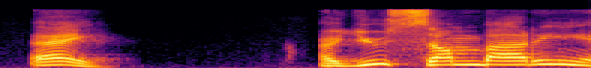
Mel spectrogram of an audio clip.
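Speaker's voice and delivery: a hint of Dave Chappelle, rising; Dave Chappelle's way. Young comic on stage to a man with feet up, light Chappelle impression. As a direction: lightly imitate Chappelle's quizzical call-out. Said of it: "in Dave's way".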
